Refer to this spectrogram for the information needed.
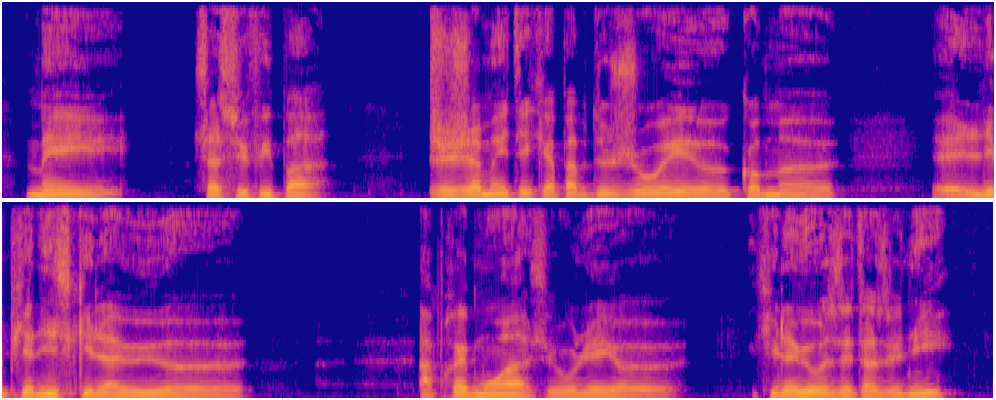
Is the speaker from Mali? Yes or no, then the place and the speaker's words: no; France; mais je suis français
